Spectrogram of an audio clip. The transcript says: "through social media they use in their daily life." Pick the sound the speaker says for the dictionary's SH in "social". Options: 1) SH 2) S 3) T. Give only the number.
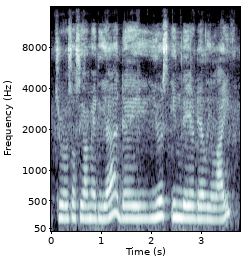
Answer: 2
